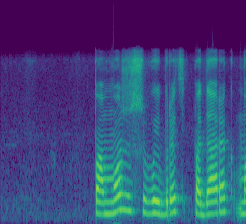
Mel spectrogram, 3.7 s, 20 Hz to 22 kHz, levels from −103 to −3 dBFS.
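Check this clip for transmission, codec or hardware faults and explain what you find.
Two brief transmission faults sit close together in this speech, only about two hundredths of a second apart, just before the middle of the clip.

Short stall from a late packet, 1.61 to 1.66 s: a packet arrived late and the jitter buffer ran dry, so the receiver stretched the last sound by about 24 ms and then resumed where it left off. Nothing is lost, but the sound is held slightly too long, with a faint buzz or dip.

Short concealed packet loss, 1.68 to 1.72 s: about 20 ms of audio never reached the decoder, and the receiver filled the gap by extending the preceding sound before blending back into real audio. It comes across as a quick smear or wobble where a short sound may drop out.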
